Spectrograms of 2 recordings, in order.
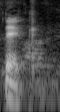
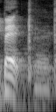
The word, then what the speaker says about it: beag: Vig, because of grammar, it would be vig, but small in Irish would be beog, which is B-E-A-G. Yeah. And beg in Scots Gaelic is pronounced... – Beck. – Yeah. – Beck. But the G is almost like a K. – Yeah. – So, for example... – It's like the band Beck, like, yeah.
